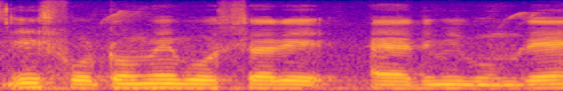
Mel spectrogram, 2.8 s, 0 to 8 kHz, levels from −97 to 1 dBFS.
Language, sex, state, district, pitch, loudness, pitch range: Hindi, male, Uttar Pradesh, Shamli, 120 Hz, -14 LUFS, 115-125 Hz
